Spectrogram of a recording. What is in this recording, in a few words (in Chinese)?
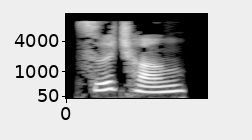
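"辞呈", Mandarin Chinese; hsk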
